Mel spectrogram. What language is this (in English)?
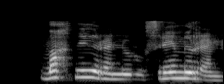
Icelandic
